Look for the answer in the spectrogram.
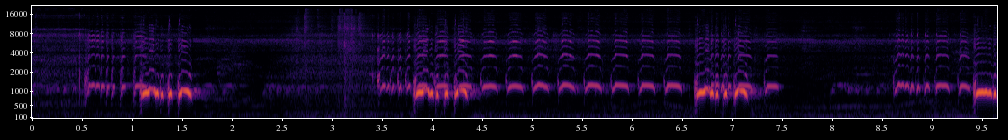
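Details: Local zebra dove with a big voice, used as a lure to make other zebra doves sing. Repeated cycles of stuttering coos, each leading into a long even series of short hollow notes, several times over ten seconds.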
